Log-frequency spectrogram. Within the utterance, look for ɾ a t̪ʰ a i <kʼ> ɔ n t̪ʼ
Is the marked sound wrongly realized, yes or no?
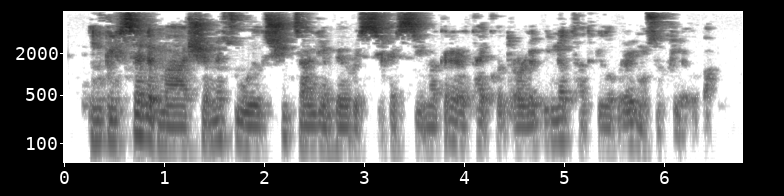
no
